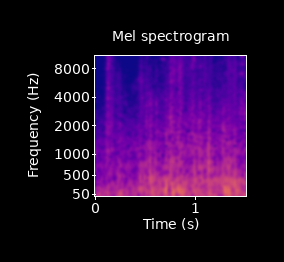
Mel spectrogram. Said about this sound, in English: Well, I'm riding the horse.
